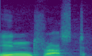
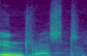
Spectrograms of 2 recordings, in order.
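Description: Both takes have the same delivery.

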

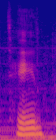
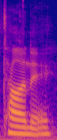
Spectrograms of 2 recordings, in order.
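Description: First: The name is said with English pronunciation. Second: The name is said with Maori pronunciation. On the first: The speaker calls it wrong. "not as Tane" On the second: The speaker calls it right. "my name is actually correctly pronounced as Tane"

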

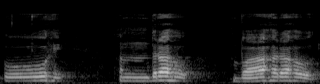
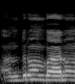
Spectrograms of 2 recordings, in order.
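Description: First: Each word ends with an h sound and 'u'. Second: Each word ends with a nasal 'on' sound. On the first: The speaker calls it right. "ਸਿੱਧਾ ਹੀ ਹਾਹੇ ਹਨ ਔਂਕੜ ਲੱਗੇ ਹੋਏ ਨੇ" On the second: The speaker calls it wrong. "ਇਹਨੂੰ ਅੰਦਰੋਂ ਬਾਹਰੋਂ ਨਹੀਂ ਕਹਿ ਦੇਣਾ"

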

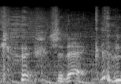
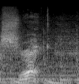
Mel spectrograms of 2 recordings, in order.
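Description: First: The R is pronounced in a Japanese-like way. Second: The R is pronounced as in ordinary English. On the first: "That's why I say Shrek. Like" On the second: "Not Shrek"

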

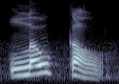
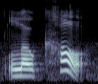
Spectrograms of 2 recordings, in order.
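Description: First: The middle consonant is a softer 'g' sound. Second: The middle consonant is a clear 'k' sound. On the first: The speaker calls it right. "the C in this case, it's more of a g, g sound" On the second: The speaker calls it wrong. "I have seen a lot of people pronouncing that word as local"

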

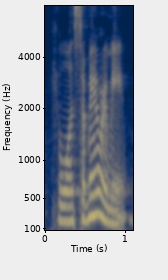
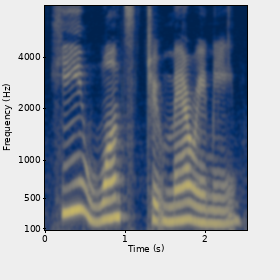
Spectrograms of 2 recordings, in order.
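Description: First: Wants to is said more weakly and reduced. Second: Every sound of wants to is fully pronounced. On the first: "더 약하게 발음합니다" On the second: "그대로 발음 다 합니다"

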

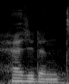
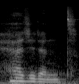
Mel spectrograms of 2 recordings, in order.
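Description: The two takes are said the same way.

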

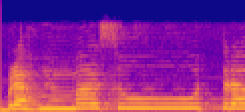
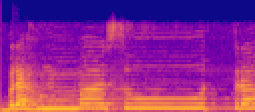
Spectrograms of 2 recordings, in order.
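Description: No difference in how they are said.

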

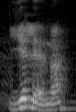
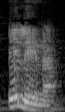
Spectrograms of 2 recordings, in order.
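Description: First: It is pronounced the Russian way. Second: It is pronounced the Spanish way.

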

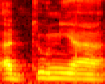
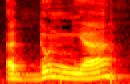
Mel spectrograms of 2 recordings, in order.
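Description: First: The d sound releases an audible puff of breath. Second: The d sound is crisp with no breath. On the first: The speaker calls it wrong. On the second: The speaker calls it right.

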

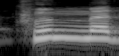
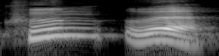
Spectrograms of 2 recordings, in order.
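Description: First: The m runs straight into the next word. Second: The m is cut off before the next word. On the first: The speaker calls it wrong. "kümme değil" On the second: The speaker calls it right.

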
